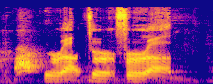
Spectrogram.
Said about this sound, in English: it's a dog at the end of the block going absolutely nuts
